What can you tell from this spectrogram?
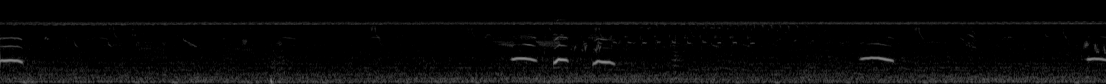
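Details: Young macaque Nui Simon crying for a hug, giving soft arched whistled cries, singly and in a quick pair, spaced over several seconds against a steady low hum and a faint high whine.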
